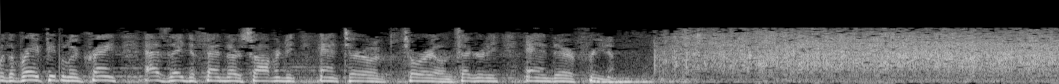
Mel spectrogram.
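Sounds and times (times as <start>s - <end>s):
speech: 0.0s - 7.1s
large audience applauding after speech: 6.6s - 10.5s.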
